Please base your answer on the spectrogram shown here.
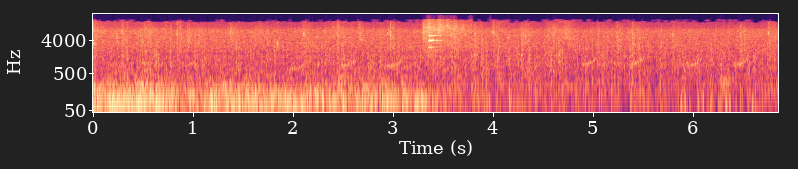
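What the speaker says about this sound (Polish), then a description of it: "Czemu tyle tego deszczu musi być?" Steady rain in the Don't Starve video game, a dense continuous hiss with a heavier low rumble early on that eases midway, no voices over it.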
